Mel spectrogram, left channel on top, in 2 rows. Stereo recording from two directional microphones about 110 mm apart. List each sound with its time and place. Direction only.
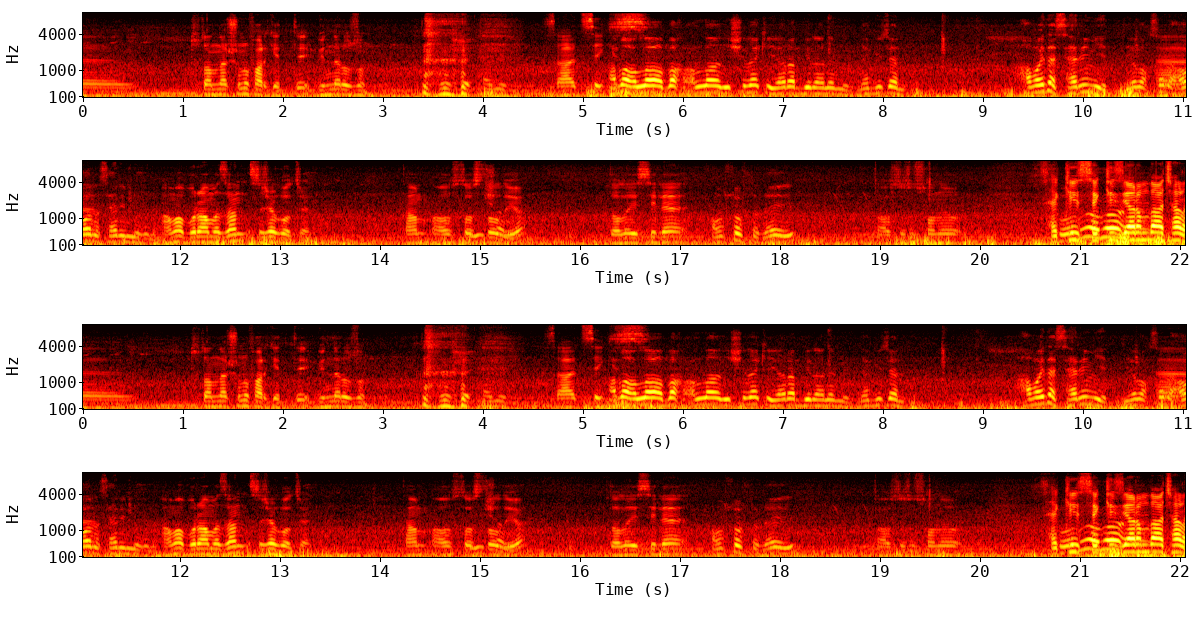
1.2 s speech: centre (ahead or behind)
5.6 s speech: 35° left (ahead or behind)
9.4 s speech: 35° left (ahead or behind)
10.8 s speech: 5° left (ahead or behind)
11.1 s speech: 35° left (ahead or behind)
11.8 s speech: centre (ahead or behind)
17.6 s speech: 40° left (ahead or behind)
18.9 s speech: centre (ahead or behind)
20.7 s speech: 35° left (ahead or behind)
